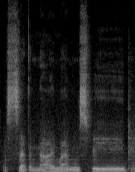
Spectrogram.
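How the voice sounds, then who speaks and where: A man's voice: mid-range voice, level tone, measured pace, a little hiss or hum, poor audio. A man casually commenting on his own gameplay, rambling and talking to himself with frequent fillers. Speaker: streamer.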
